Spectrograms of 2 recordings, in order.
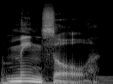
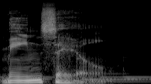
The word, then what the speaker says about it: mainsail: and by the way the sailing vernacular is to pronounce it mainsall not mainsail the thing that made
